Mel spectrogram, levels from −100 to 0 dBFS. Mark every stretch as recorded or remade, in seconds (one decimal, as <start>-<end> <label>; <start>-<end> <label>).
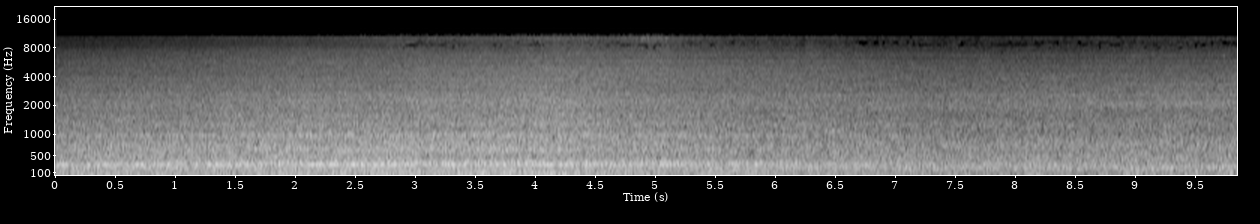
0.0-1.0 recorded; 1.0-3.7 remade; 3.7-7.9 recorded; 7.9-8.9 remade; 8.9-9.9 recorded

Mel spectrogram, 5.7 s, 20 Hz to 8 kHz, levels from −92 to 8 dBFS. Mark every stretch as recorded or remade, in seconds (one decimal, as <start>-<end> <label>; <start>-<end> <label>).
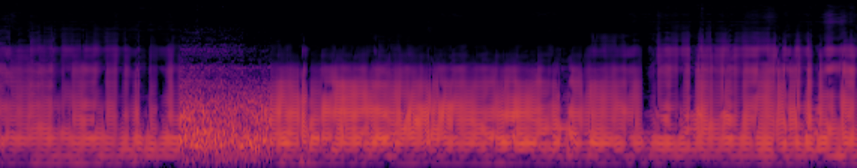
0.0-1.2 remade; 1.2-1.8 recorded; 1.8-5.7 remade

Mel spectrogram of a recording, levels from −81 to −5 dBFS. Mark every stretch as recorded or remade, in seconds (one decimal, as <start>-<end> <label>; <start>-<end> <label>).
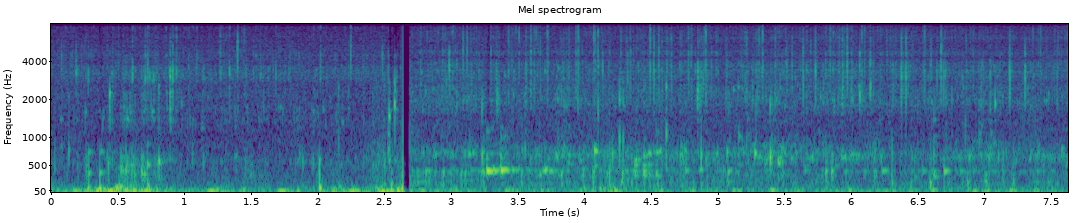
0.0-3.1 recorded; 3.1-4.1 remade; 4.1-7.6 recorded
